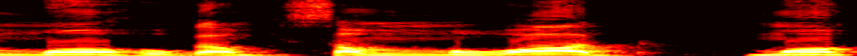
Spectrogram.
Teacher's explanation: ये अनुस्वार होगा लेकिन इसका उच्चारण हम करेंगे तो म होगा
